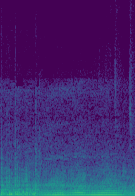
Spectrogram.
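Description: A caged retro race car with a full FIA roll cage and big rear wing roars loudly at close range at a Retro Rides Gathering, its engine note steady and strong through the short burst.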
